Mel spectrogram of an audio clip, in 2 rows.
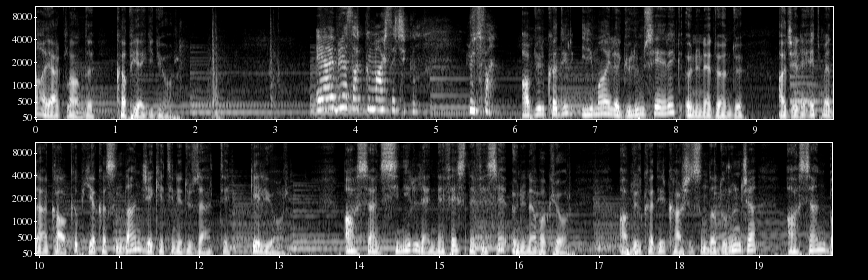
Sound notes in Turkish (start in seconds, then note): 1.7 Kapı açılma sesi; 6.5 Nefes sesi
